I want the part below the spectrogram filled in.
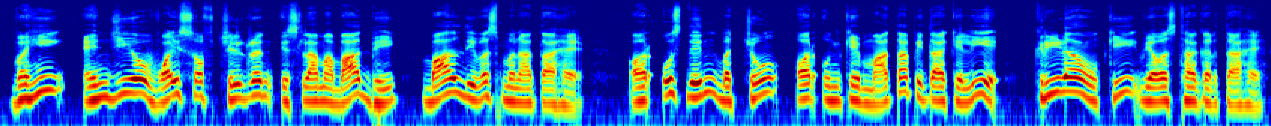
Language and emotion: Hindi, neutral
